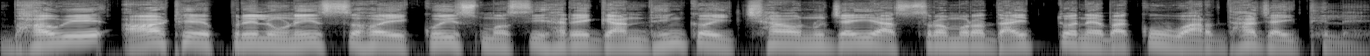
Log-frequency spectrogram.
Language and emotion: Odia, neutral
